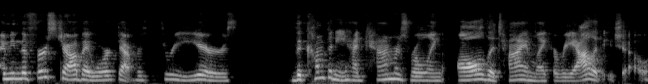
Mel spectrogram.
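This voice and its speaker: A woman talks with an enthusiastic tone at a fairly quick pace. Her voice is somewhat breathy, at a medium pitch with ordinary pitch variation. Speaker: gaming video creator and streamer. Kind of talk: interview conversation. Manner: speeds up and rises in pitch when excited.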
